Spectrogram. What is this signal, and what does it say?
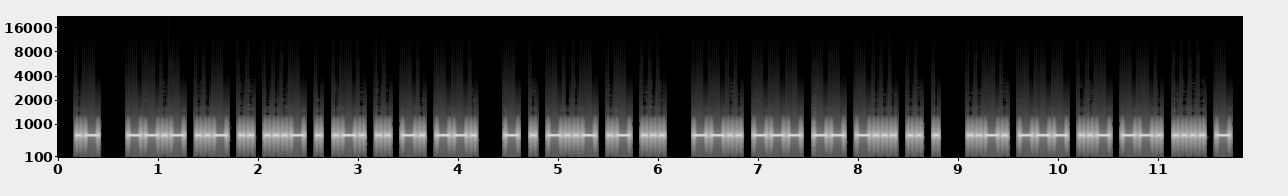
Morse code, heard as a keyed tone, about 28 wpm, 700 Hz. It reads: A QUIVERING TEXAS ZOMBIE FOUGHT
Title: Pangram Challenge v2 - 28wpm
